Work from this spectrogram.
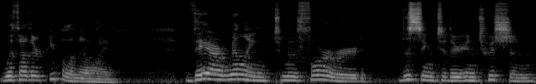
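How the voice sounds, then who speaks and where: A woman talks at a fairly quick pace with ordinary pitch variation. Audible room echo surrounds her voice. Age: 50s. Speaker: tarot reader. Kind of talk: tarot reading monologue. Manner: casual, conversational.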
